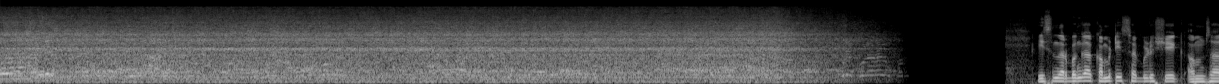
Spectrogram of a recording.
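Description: Men talk among themselves nearby.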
